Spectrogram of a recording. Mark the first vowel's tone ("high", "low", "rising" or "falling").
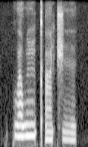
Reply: high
